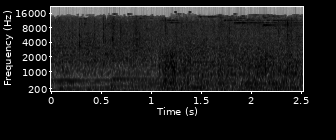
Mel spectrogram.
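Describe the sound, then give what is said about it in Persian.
Soft, steady rain patters continuously, a gentle hiss of falling drops layered over a low, sustained hum, with no voices present. “قطره‌های بارون آروم و آهسته روی دستات فروز میان.”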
